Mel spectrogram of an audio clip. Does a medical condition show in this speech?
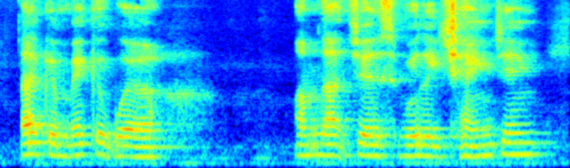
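Yes: ALS.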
